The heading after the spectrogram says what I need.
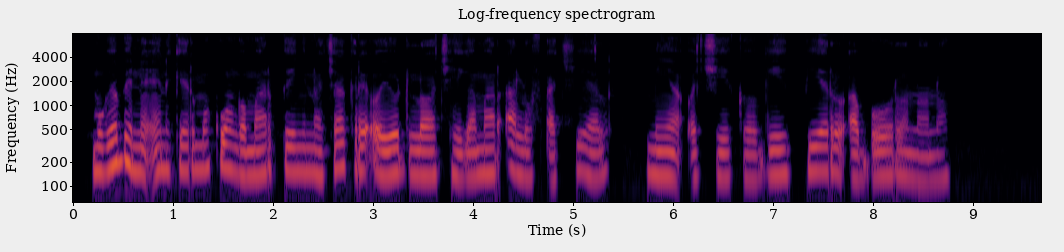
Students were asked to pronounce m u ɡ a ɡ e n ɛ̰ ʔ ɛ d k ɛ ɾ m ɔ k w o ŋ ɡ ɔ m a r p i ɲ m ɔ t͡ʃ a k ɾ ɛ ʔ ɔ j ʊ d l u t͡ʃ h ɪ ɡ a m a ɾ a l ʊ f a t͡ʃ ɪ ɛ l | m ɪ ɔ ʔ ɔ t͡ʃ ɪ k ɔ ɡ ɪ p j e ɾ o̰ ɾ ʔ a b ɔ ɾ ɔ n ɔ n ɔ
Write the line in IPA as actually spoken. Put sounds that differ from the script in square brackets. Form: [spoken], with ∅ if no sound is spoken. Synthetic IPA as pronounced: m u ɡ a [b] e n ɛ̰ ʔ ɛ [n] k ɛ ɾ m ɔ k w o ŋ ɡ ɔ m a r p i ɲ [n] ɔ t͡ʃ a k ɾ ɛ ʔ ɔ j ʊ d l [ɔ] t͡ʃ h ɪ ɡ a m a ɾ a l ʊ f a t͡ʃ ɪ ɛ l | m ɪ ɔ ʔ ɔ t͡ʃ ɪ k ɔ ɡ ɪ p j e ɾ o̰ [∅] ʔ a b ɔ ɾ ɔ n ɔ n ɔ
